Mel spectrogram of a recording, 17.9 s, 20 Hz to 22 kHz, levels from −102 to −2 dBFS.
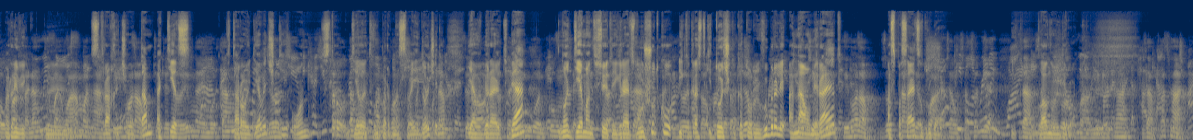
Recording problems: background chatter; loud; throughout; 2 voices, 10 dB below the speech

